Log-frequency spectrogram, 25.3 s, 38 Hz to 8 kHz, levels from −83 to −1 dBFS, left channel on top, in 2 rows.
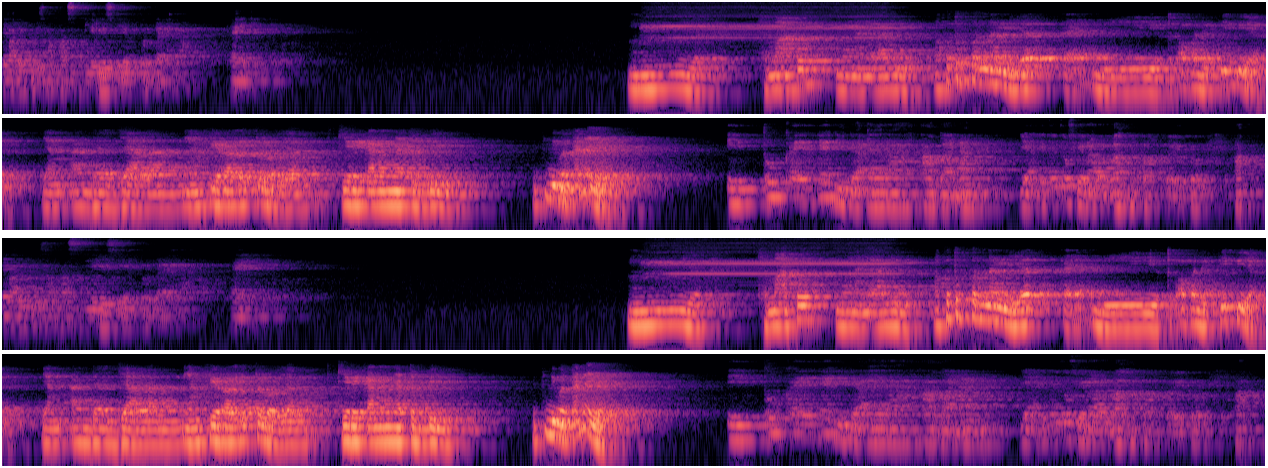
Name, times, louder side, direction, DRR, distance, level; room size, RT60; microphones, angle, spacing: voice 1, 0.0-1.9 2.3-2.9 19.9-25.0, left 3 dB, 75° left, -1 dB, 0.6 m, -40 dB
voice 2, 6.3-7.0 7.6-12.6 13.0-17.2 17.9-18.8, right 2 dB, 55° right, -4 dB, 0.4 m, -27 dB
Alarm, 6.4-9.4, right 2 dB, 15° left, 0.5 m, -43 dB
3.8 x 2.7 x 4.3 m, 2.1 s
head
